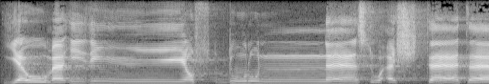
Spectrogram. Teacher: Masuk huruf masuk hidung. Masuk huruf ya, tanwin masuk huruf ya, terus masuk hidung.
